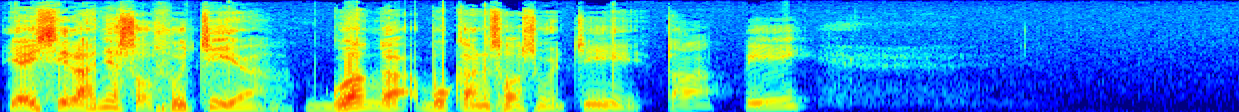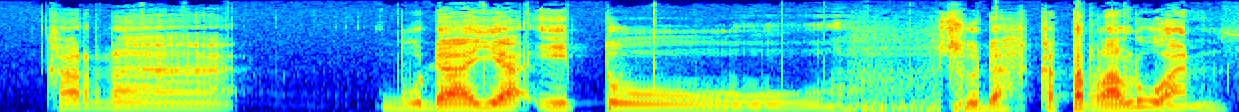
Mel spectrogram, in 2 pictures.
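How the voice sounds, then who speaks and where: A man, giving a casual vlog monologue in halting, deliberate short phrases. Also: on the high side, darkish tone, no echo, clean studio sound. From Indonesia. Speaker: vlogger.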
